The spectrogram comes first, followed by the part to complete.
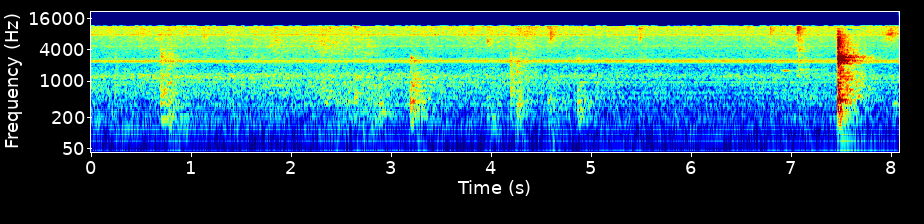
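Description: Scattered soft knocks and bumps as the rubber window run channel is pushed by hand into the door frame of a 2008 Ford F250, with one louder thump near the end.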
